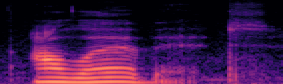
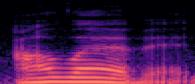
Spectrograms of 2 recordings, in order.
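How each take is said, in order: First: Whispered delight. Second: Said in the usual way. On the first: Real, not acted. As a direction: breathe it out in a whisper. Whispered then said aloud.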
